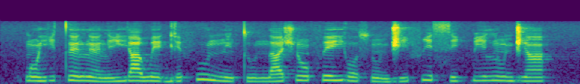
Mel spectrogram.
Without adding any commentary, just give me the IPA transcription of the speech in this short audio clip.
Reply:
k͡p ɔ̃˧ j i˦ t ɛ̃˧ l ɛ̃˨ l i˧ j a˧ w e˨ ɡ e˨˦ f u˦˨ n ĩ˨ t u˨ n a˨˦ ʃ ɔ̃˧ f e˧ j o˨ s ũ˨ d͡ʒ i˨˦ f i˦˨ s i˧ k͡p i˦ l ũ˦ d͡ʒ ã˧

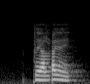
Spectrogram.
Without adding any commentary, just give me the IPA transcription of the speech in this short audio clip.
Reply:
p e lˠ ɽ e

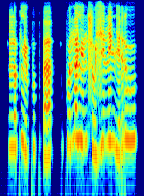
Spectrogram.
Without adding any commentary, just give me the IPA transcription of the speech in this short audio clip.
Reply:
ŋ ɐ˧˥ kʷ lʲ o˩˧ kʷ ɛ˧ kʷ ʔ ɐ˩˧ | kʷ ɐ˧˥ n ɐ˥ lʲ u˧˥ n s u˩ zʲ e˥ n i˥ nʲ e˩˧ r u˥

